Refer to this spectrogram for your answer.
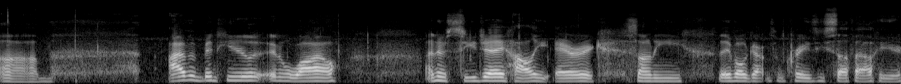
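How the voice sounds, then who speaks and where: A man speaks at a fairly slow pace, leaving long, frequent pauses. His intonation stays fairly even, and the sound is dry with no echo. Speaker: paranormal explorer vlogger. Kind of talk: casual vlog chat. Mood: calm, slightly tense. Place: forest. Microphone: phone near.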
